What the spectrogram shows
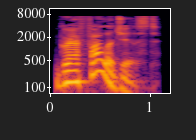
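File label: "graphologist", British English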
